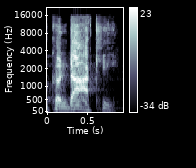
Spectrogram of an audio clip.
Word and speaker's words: Kandake: So, it is pronounced uh Kandake. And in the Bible they were referred to as the Candace queens.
